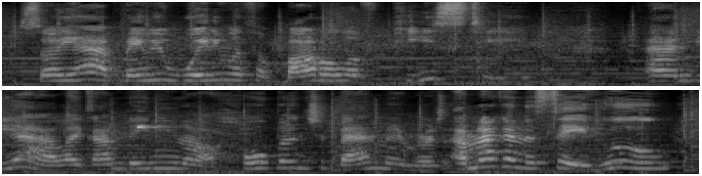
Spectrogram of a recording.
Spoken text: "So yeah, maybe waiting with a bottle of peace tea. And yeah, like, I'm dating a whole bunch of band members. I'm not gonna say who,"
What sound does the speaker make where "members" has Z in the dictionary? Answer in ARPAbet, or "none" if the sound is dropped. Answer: Z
